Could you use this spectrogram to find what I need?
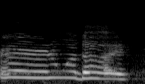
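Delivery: mock, very high, frightened whimpering whine. Retelling how scared players complained, imitating scared players whining. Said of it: "That's what they sound like to me in my brain".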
